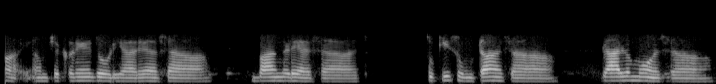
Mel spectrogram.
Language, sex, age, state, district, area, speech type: Goan Konkani, female, 30-45, Goa, Bardez, rural, conversation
